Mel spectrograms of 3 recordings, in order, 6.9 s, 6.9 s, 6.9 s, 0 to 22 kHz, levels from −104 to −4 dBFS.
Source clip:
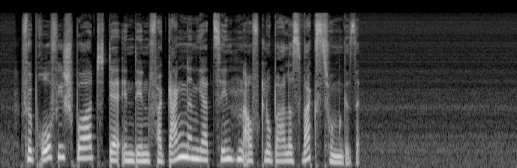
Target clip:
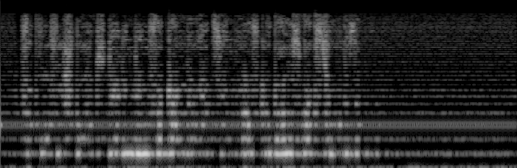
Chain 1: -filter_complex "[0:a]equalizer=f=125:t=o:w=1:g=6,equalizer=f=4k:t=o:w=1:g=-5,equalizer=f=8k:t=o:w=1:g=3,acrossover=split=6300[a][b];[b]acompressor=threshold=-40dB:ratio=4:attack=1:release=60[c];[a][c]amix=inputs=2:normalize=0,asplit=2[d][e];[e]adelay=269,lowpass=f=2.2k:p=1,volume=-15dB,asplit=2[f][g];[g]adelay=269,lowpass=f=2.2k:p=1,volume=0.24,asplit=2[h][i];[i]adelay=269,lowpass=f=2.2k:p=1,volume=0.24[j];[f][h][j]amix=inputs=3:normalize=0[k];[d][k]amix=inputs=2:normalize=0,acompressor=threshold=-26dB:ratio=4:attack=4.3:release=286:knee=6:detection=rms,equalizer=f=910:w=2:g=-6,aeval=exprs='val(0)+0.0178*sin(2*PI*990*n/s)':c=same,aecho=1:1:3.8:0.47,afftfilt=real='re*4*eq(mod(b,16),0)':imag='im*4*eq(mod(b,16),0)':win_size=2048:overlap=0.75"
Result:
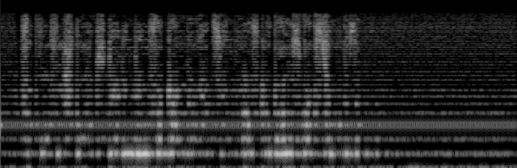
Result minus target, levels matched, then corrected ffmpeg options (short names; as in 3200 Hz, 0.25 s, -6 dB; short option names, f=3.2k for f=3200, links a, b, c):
compressor: peak gain reduction +5 dB
-filter_complex "[0:a]equalizer=f=125:t=o:w=1:g=6,equalizer=f=4k:t=o:w=1:g=-5,equalizer=f=8k:t=o:w=1:g=3,acrossover=split=6300[a][b];[b]acompressor=threshold=-40dB:ratio=4:attack=1:release=60[c];[a][c]amix=inputs=2:normalize=0,asplit=2[d][e];[e]adelay=269,lowpass=f=2.2k:p=1,volume=-15dB,asplit=2[f][g];[g]adelay=269,lowpass=f=2.2k:p=1,volume=0.24,asplit=2[h][i];[i]adelay=269,lowpass=f=2.2k:p=1,volume=0.24[j];[f][h][j]amix=inputs=3:normalize=0[k];[d][k]amix=inputs=2:normalize=0,acompressor=threshold=-19.5dB:ratio=4:attack=4.3:release=286:knee=6:detection=rms,equalizer=f=910:w=2:g=-6,aeval=exprs='val(0)+0.0178*sin(2*PI*990*n/s)':c=same,aecho=1:1:3.8:0.47,afftfilt=real='re*4*eq(mod(b,16),0)':imag='im*4*eq(mod(b,16),0)':win_size=2048:overlap=0.75"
